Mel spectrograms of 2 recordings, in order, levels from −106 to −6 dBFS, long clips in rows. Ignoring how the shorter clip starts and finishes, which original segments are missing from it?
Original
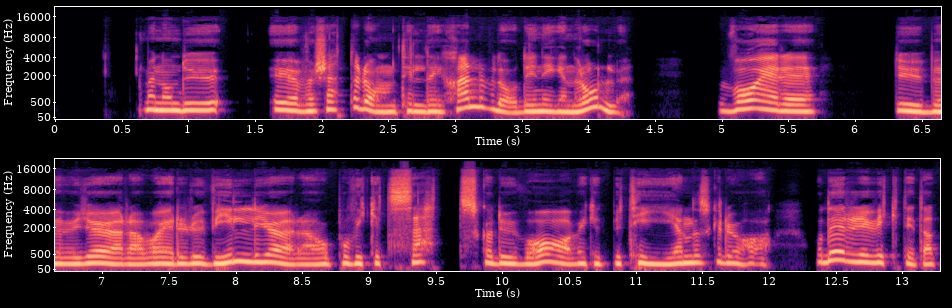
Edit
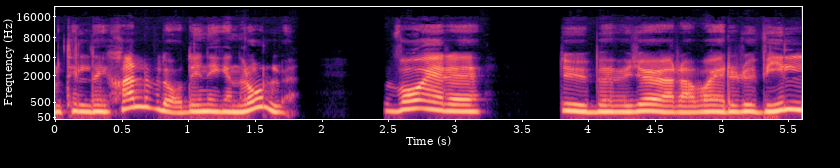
none

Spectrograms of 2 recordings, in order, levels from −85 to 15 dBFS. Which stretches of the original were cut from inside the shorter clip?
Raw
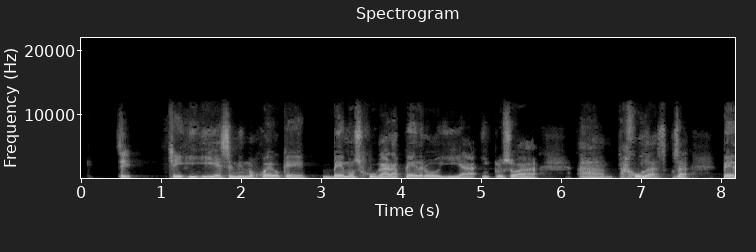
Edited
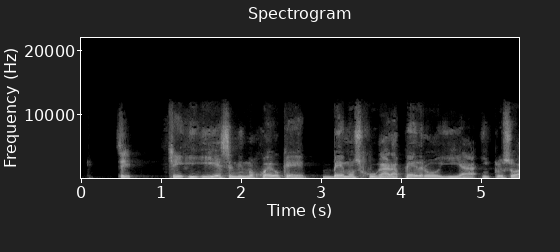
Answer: none

